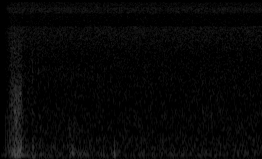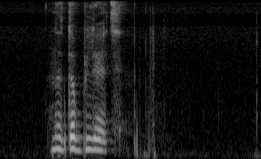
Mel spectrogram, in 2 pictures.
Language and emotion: Russian, angry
